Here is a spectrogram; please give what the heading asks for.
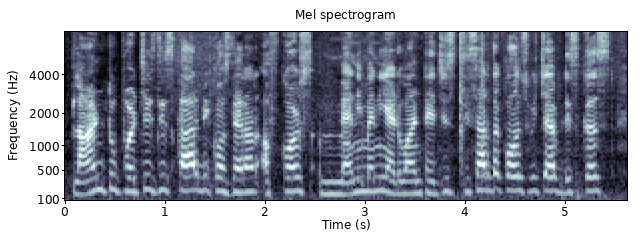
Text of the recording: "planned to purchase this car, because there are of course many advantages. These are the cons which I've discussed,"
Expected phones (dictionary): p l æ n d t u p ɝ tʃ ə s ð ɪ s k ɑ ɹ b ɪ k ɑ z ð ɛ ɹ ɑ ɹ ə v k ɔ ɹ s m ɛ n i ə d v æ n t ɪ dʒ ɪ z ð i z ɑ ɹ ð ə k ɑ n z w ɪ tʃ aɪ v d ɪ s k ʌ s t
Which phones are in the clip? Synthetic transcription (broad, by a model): p l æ n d t u p ɝ tʃ ə s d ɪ s k ɑ ɹ b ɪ k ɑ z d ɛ ɹ ɑ ɹ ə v k ɔ ɹ s m ɛ n i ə d v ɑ n t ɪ dʒ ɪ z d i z ɑ ɹ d ə k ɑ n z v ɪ tʃ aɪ v d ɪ s k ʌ s t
